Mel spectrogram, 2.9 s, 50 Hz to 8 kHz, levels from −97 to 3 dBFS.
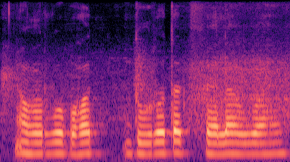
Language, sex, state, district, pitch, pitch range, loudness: Hindi, male, Jharkhand, Sahebganj, 155 Hz, 150-155 Hz, -17 LUFS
